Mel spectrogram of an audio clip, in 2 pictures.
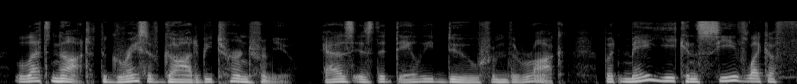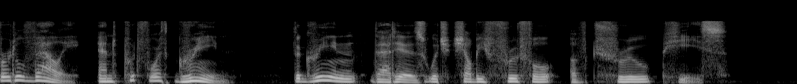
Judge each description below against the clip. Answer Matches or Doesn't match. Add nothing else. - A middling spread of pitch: Matches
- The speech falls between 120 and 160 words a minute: Matches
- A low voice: Matches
